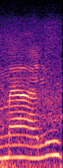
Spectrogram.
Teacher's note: میم کے بعد خالی الف ہے، ایک الف امداد کھینچے گا، لام پر پیش ہے، ہا پہ الٹا پیش ہے، تو یہاں پر بھی ایک الف کی مقدار ہم کھینچیں گے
